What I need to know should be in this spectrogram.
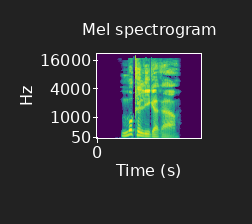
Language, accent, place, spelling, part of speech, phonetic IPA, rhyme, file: German, Germany, Berlin, muckeligerer, adjective, [ˈmʊkəlɪɡəʁɐ], -ʊkəlɪɡəʁɐ, De-muckeligerer.ogg
- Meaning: inflection of muckelig: 1. strong/mixed nominative masculine singular comparative degree 2. strong genitive/dative feminine singular comparative degree 3. strong genitive plural comparative degree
